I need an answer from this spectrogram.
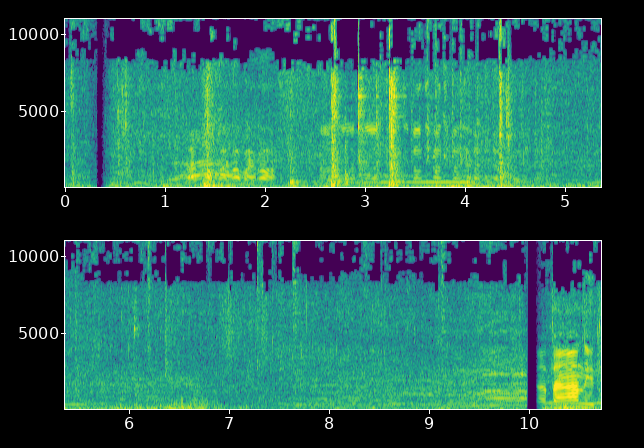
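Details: Cattle coming down from a truck in Indonesia, one described as angry; a few moos, one steady held tone near the middle and a wavering call at the end, mixed with people shouting, thumps and background music.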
